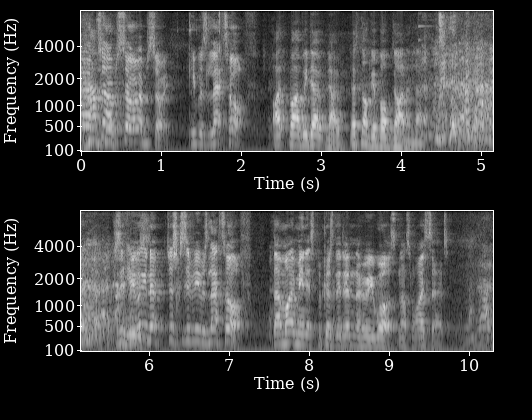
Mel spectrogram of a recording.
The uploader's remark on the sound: In front of a live audience in London.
